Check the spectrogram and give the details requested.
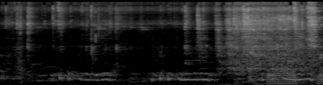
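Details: Pigeons kept for sale at Meradia market in Khilgaon, Dhaka, Bangladesh. Low soft coos are repeated, then a hiss of broadband noise covers the end.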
